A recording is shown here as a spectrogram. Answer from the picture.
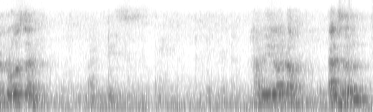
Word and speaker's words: PESTLE: Have you heard of PESTLE? P-E-S-T-L-E? Pestle or PESTLE. T is silent, but it's PESTLE. Political, economic, social, technological, legal, environmental.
